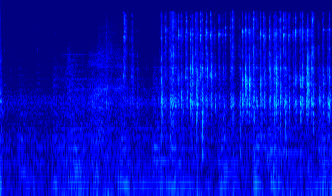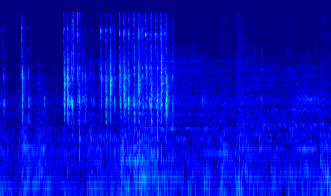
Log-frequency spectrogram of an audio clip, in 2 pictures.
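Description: Rapid clattering keystrokes on a computer keyboard, bursts of dense typing with short pauses between them, fairly close but quiet, with no speech over it.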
